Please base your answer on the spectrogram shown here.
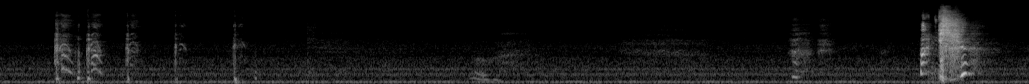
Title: not allowed to blow my nose again but with loud sneezes this time!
